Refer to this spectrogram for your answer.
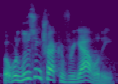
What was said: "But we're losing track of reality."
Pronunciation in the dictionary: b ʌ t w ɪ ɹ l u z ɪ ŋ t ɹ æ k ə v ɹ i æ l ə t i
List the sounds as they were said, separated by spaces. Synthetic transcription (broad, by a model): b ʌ t w ɪ ɹ l u z ɪ ŋ t ɹ æ k ə v ɹ i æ l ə t i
